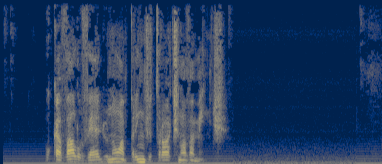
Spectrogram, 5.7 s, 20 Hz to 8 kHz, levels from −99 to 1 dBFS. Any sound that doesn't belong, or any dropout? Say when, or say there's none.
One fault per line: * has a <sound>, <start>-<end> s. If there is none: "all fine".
all fine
